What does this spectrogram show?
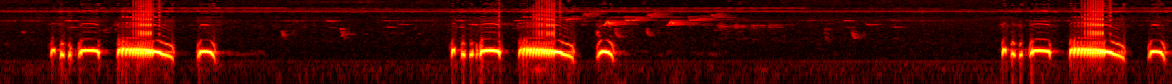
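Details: Spotted dove challenge call used to draw in wild doves: three matching phrases about five seconds apart, each of stuttering short notes, a drawn-out rolling coo sliding down, then one brief closing coo.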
